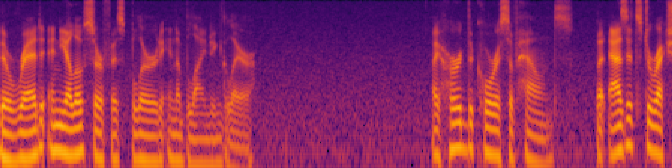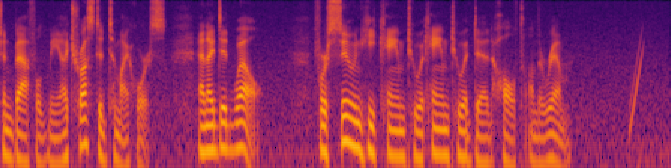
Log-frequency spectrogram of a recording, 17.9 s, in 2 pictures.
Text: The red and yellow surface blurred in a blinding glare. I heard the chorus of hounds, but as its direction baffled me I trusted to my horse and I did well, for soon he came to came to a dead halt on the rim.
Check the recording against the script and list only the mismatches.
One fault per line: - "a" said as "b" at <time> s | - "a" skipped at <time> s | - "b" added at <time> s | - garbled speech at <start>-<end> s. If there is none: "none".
none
